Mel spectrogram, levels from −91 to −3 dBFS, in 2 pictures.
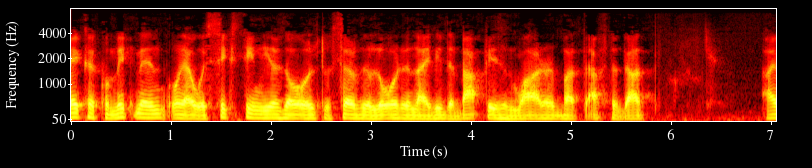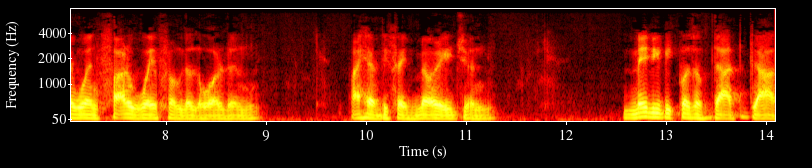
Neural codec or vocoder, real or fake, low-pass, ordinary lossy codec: codec, 16 kHz, 2 kbps, FreqCodec, larger model; fake; 7.2 kHz; MP3, 32 kbps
